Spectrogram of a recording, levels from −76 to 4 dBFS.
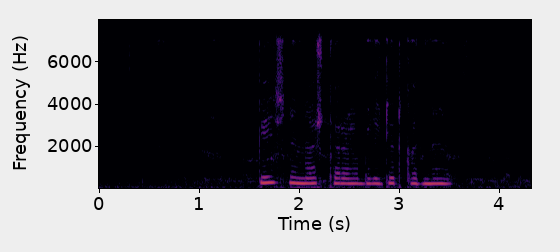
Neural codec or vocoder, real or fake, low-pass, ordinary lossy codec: codec, 16 kHz, 2 kbps, FunCodec, trained on Chinese and English, 25 frames a second; fake; 7.2 kHz; Opus, 16 kbps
